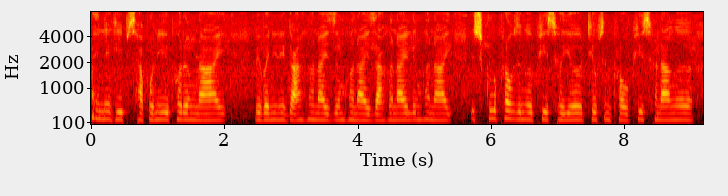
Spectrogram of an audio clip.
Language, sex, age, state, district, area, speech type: Bodo, female, 30-45, Assam, Chirang, rural, spontaneous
